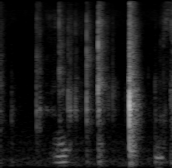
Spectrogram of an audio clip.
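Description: Plastic felt-tip markers clicking as they are pushed back into the slots of a plastic marker case: a few sharp clicks, the loudest a little after one and a half seconds in.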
